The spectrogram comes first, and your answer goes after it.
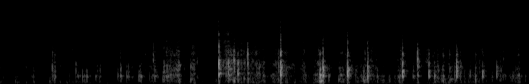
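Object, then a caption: Small cardboard box. Fingertips and nails scratch and tap a small, printed Heddon cardboard lure box, empty and reassembled, held in the hands. Soft, papery scratching gives way to a quick run of dry, hollow taps with a low-mid tone. Each sound dies away almost at once.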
